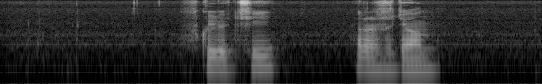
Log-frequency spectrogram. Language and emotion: Russian, neutral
